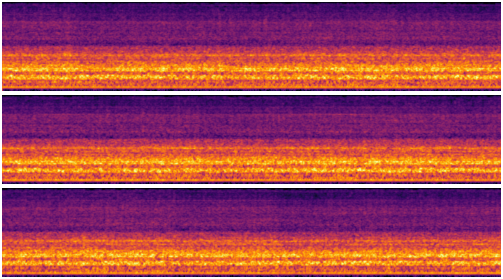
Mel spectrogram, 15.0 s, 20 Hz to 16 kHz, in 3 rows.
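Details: Old Servis Caress 1300 A washing machine, also with a creaky pump, spinning at 1300 rpm: loud, rough, constant roar with a droning hum; very bad drum bearings.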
